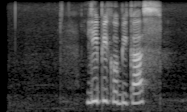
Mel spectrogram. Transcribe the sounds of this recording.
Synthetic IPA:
lipikobikas

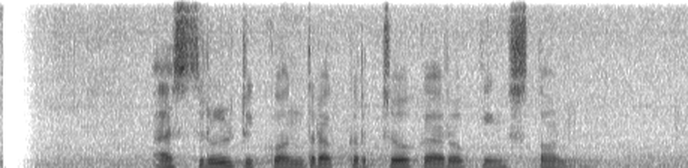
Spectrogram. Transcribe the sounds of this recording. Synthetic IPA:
ʔasɾuld̪̥i̤kɔnt̪ɾakkːərd̥ʒ̥ɔ̤kaɾokɪŋst̪ɔn

